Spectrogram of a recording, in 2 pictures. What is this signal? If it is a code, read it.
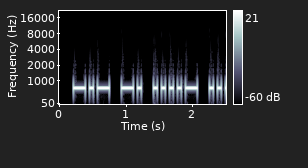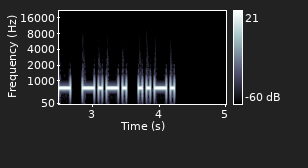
Morse code, heard as a keyed tone, about 21 wpm, 700 Hz. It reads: KN4UCF
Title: USA Callsign DE Callsign 20wpm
